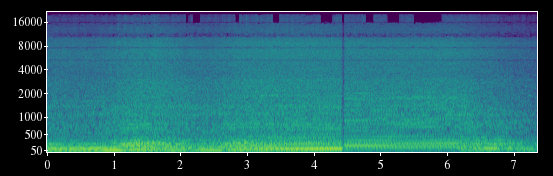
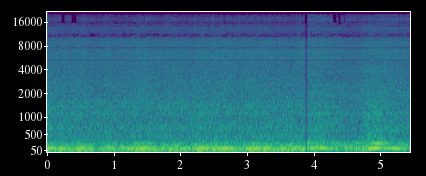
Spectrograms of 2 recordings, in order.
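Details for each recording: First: 1989 Corvette C4 after the loose distributor was tightened and timing set, advancing to 26 degrees. Engine revs up cleanly and settles to a steady idle with no misses: normal running. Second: Long-parked 1989 Chevrolet Corvette C4 V8 with a misfire, idling with a low, uneven, lumpy beat, running rough; ignition timing checked with a timing light and found off.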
